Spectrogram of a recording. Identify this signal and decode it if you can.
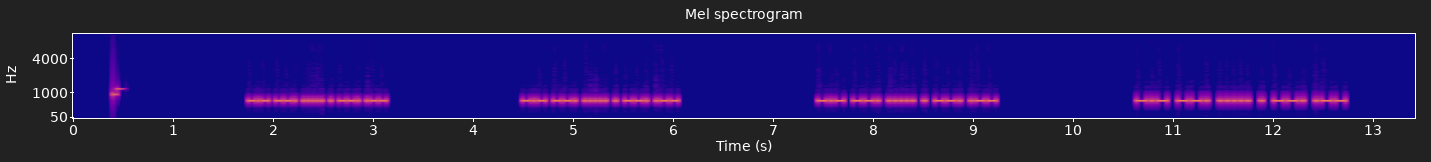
Morse code, heard as a keyed tone, about 43 wpm, 700 Hz. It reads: KG5EGW KG5EGW KG5EGW KG5EGW
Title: Speed Racing - USA 2x3 Call Signs 35wpm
